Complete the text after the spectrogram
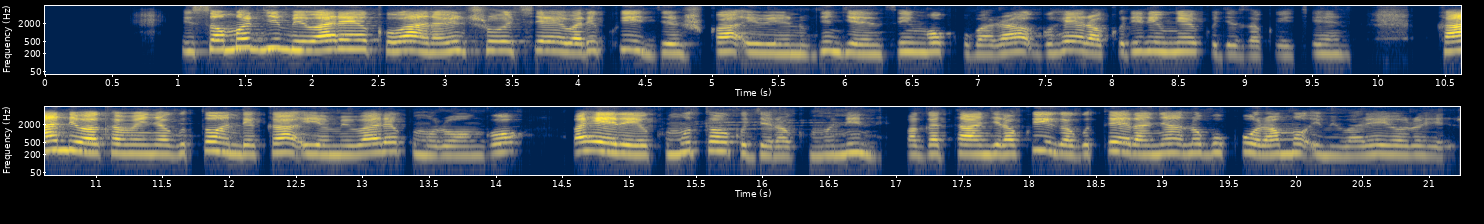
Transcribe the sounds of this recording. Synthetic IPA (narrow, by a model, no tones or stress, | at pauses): iso̞mo̞ɾɟimiβaɾe̞kuβaːnawinʃuːce̞βaɾikwiːɟiːʃkwaiβiːn̥hubɟiːɲɟe̞ːnziŋɡo̞k̚uβaɾaɡuɦe̞ɾakuɾiɾimŋe̞kuɟe̞zakwiːceːnda | kaːndiβakame̞ɲaɡuto̞ːnde̞kaijo̞miβaɾe̞kumuɾo̞ːŋɡo̞ | βahe̞ɾe̞je̞kumuto̞kuɟe̞ɾakumunineβaɡataːɲɟiɾakwiːɡaɡute̞ːɾaɲano̞ɡukuːɾamo̞imiβaɾe̞jo̞ːɾo̞he̞ʒe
